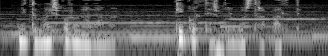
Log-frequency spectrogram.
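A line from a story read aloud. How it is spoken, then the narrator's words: Woman murmuring. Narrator (Spanish): murmuró la mujer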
